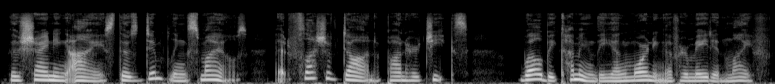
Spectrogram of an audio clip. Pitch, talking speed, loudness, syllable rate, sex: 185 Hz, 170 wpm, -18 LUFS, 4.8 syllables/s, female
